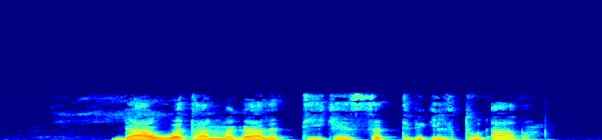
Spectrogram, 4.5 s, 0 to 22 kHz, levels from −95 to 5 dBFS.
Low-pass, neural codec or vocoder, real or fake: 7.2 kHz; none; real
